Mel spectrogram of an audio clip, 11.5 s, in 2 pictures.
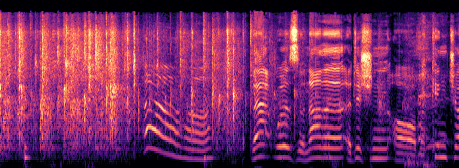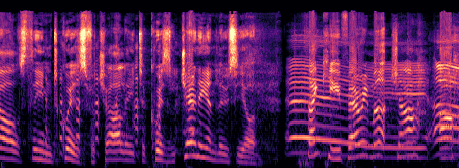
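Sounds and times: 
audience standing ovation at a live quiz show: 0.0 - 4.2
speech: 3.2 - 11.4
laughter: 4.4 - 11.4.

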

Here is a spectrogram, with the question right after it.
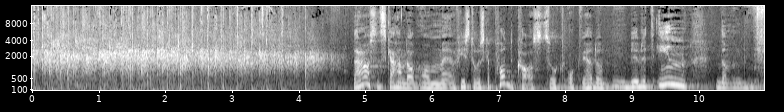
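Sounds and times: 
live audience applause: 0.0 - 4.5
speech: 4.8 - 10.9.

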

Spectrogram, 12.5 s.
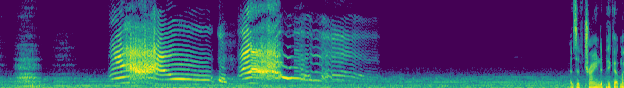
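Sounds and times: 
creature giving a baby-like cry: 2.2 - 7.6
speech: 11.4 - 12.4.

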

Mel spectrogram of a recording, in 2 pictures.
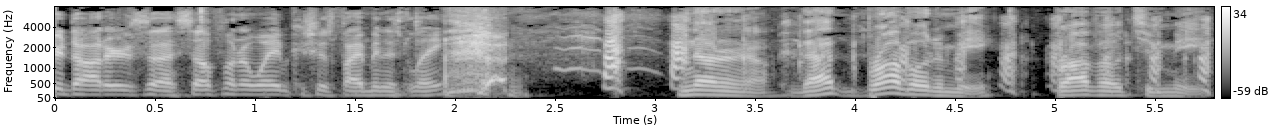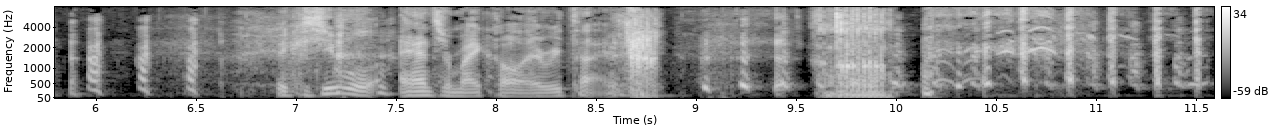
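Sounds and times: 
speech: 0.0 - 6.0, 6.9 - 9.0
laughter: 1.8 - 11.5
loud deep burp: 9.6 - 10.1.

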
